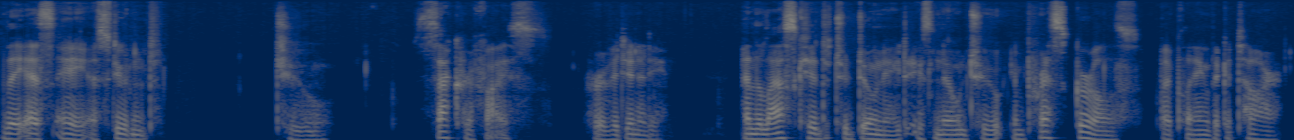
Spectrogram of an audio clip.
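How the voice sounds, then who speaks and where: A young man in his twenties whose first language is Danish, talking through a video essay with a low, mellow voice. His delivery is wry and sardonic, full of offhand asides. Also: steady tone, takes it slowly, low-quality recording. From Denmark. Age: 20s. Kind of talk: video essay book recap.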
